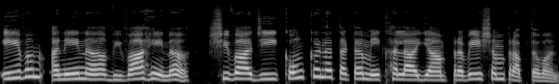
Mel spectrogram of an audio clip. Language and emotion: Sanskrit, neutral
